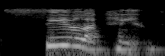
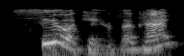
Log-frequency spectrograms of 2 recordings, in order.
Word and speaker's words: coelacanth: they give us a how to say it coelacanth coelacanth okay became extinct along with dinosaurs 65 million years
